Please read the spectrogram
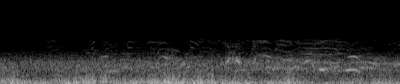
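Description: Wind buffeting the microphone with a steady low rumble. Short, faint, distant calls with sliding pitch are scattered over it.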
